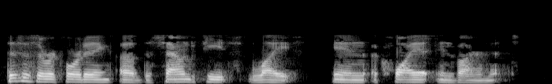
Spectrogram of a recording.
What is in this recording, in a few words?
Soundpeats Life Quiet Environment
